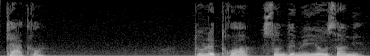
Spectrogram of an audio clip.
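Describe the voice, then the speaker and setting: A woman reads out lesson instructions and exercise questions at a very slow, deliberate pace. Her voice is mellow and soft with a breathy quality, and she delivers each line evenly. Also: medium pitch. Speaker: lesson narrator. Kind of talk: reading a French lesson and exercises.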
